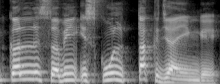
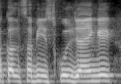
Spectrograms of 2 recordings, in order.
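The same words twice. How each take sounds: First: तक leaned on, higher; weight on तक; stress on तक. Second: Said in the usual way. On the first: Shown as a demonstration. Teacher shows students how तक adds stress, higher. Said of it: "तक word ने जोर दे दिया". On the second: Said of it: "ये भी हो सकता था".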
